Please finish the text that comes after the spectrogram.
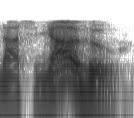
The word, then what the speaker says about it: Netanyahu: the um but the prime minister there benjamin netanyahu that's how you pronounce it uh said sunday that he would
